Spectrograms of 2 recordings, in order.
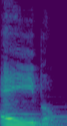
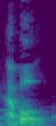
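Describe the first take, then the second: First: The first vowel glides like 'ay'. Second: The first vowel is like 'a' in 'cat'. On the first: The speaker calls it right. "কি হয়ে যাবে বলেন তো? এইবল" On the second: The speaker calls it wrong. "অ্যাবল না"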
